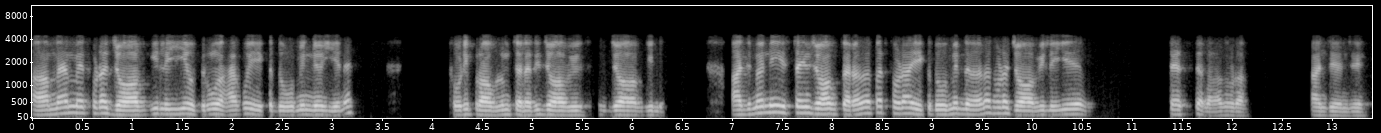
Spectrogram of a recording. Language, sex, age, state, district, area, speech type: Dogri, male, 30-45, Jammu and Kashmir, Reasi, urban, conversation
